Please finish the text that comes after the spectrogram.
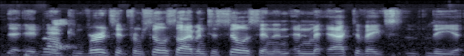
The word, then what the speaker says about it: psilocybin: IASA psychosin how do you say it psilocybin psilocybin psilocybin Psilocybin is the is the actual mushroom.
